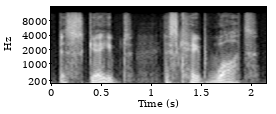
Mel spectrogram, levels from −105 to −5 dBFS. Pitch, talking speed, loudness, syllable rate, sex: 105 Hz, 85 wpm, -18 LUFS, 4.2 syllables/s, male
